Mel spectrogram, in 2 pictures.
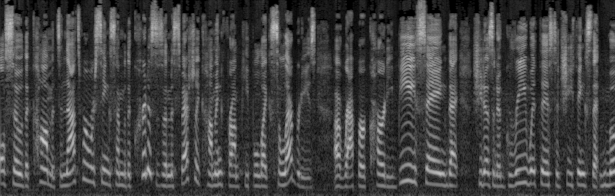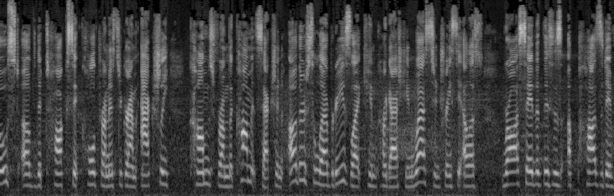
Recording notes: live from The New York Stock Exchange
